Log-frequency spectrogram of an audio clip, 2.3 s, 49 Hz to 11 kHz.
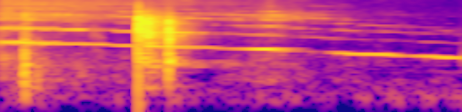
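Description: Bontrager TLR Flash Charger pump's chamber, charged to 100 psi, emptying through a coreless valve into a 32 mm Goodyear Eagle F1 tubeless road tyre: a rush of air with a whistle that falls steadily in pitch as the pressure drops. A single sharp pop about two-thirds of a second in as the tyre bead snaps onto the rim.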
